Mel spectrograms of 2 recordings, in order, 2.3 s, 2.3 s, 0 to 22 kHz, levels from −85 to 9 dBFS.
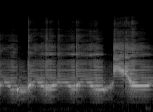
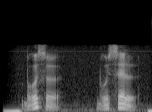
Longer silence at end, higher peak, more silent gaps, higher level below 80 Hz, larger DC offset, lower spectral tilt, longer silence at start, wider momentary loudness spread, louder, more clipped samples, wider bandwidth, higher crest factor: about the same, 0 s vs 0 s; second, -16 dBFS vs -4 dBFS; neither; second, -88 dBFS vs -44 dBFS; neither; second, 1.5 dB/octave vs -11 dB/octave; about the same, 0 s vs 0 s; second, 7 LU vs 19 LU; second, -32 LUFS vs -23 LUFS; neither; first, 13 kHz vs 5.2 kHz; second, 16 dB vs 22 dB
